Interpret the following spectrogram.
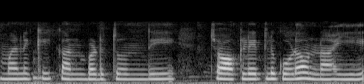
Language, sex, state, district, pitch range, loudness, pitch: Telugu, female, Andhra Pradesh, Anantapur, 240-255 Hz, -17 LUFS, 250 Hz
